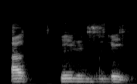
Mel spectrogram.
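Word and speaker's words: فاغفر لي: আচ্ছা, গয়নের উচ্চারণের ফাগফিরলি একটা বৈশিষ্ট্য হলো যে গয়নের উচ্চারণ কিন্তু একটু নরম ভাবে করতে হয়। ফাগফিরলি হ্যাঁ, দেখেন, যদি আমি গয়নের উচ্চারণটা এভাবে করি, ফাক, ফাক, ফিরলি, এটা নরম হইল না।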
